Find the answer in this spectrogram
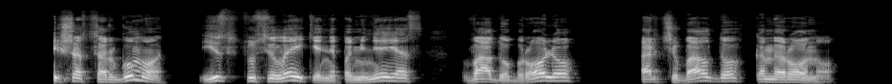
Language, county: Lithuanian, Vilnius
